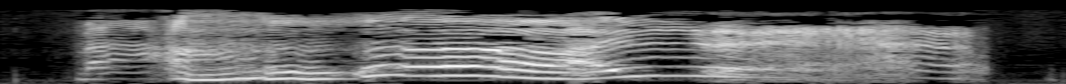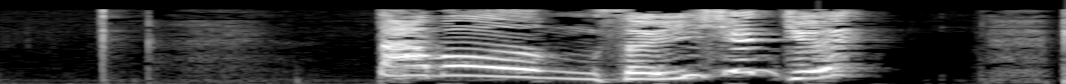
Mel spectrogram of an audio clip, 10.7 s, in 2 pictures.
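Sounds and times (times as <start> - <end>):
speech: 0.4 - 2.0, 8.3 - 9.6
man's voice imitating a yawn and stretch: 0.4 - 5.0.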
